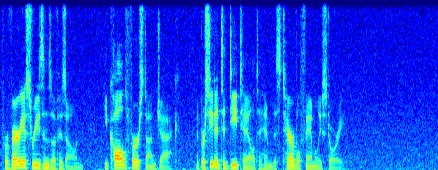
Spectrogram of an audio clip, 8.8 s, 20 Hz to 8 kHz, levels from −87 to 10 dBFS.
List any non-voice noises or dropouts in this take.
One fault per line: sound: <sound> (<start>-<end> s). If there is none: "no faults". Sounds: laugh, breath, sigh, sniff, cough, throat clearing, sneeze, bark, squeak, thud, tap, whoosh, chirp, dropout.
no faults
